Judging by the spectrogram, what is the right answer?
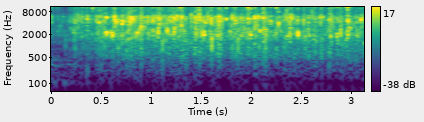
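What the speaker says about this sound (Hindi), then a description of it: "एक बार उसके लिए जोरदार तालियां बजाइए" An audience at a student event for Bhaskar Classes in Barmer applauds loudly and steadily, a dense wash of clapping that holds at the same level throughout.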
